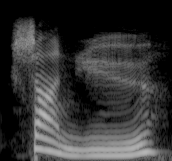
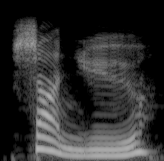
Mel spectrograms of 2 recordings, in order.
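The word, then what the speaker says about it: 善于: like nu li great good at translates as shanyu which uses a falling tone on a and a mid rising tone on you making it shanyu next we learn how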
